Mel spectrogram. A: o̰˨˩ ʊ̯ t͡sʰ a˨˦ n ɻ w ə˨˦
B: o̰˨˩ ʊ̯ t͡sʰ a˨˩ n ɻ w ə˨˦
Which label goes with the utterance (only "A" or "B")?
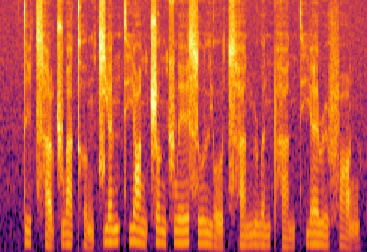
A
